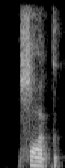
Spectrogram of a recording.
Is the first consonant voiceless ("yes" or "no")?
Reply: yes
